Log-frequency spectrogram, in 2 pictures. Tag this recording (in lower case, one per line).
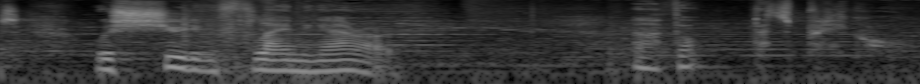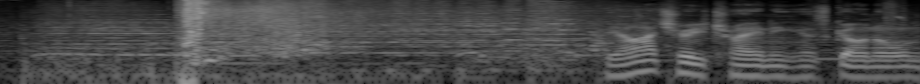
arrow
speech
music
